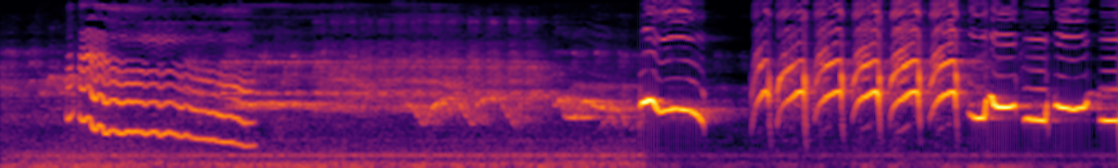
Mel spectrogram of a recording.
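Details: Masked laughingthrush in a training lure recording: long sliding whistles falling steeply in pitch, a wavering middle passage, then a lively run of quick arched whistled notes repeated several times.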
